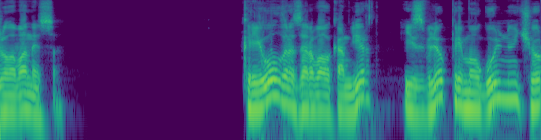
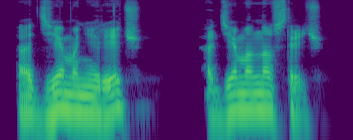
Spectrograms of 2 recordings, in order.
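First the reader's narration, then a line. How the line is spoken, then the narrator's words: Through gritted teeth. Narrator (Russian): процедил Креол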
